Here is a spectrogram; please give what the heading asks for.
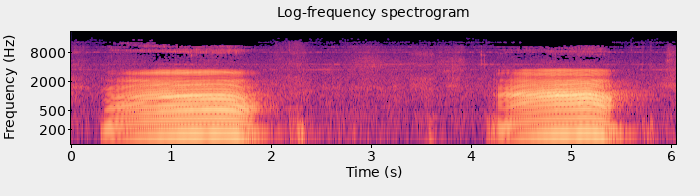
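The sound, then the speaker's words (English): A cow mooing twice, each moo long, loud and drawn out for over a second, swelling and then tailing off, with a quiet pause between the two calls. “And then the cow began,”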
